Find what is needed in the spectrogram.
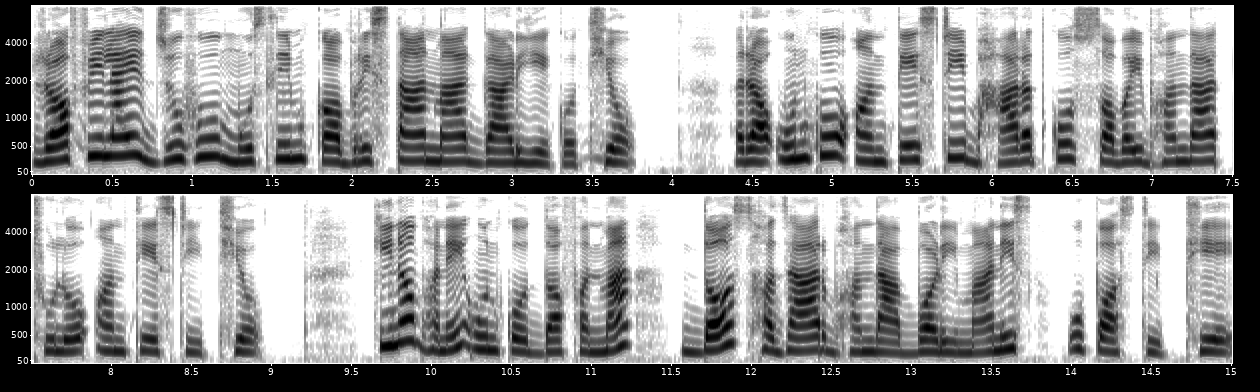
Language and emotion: Nepali, neutral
